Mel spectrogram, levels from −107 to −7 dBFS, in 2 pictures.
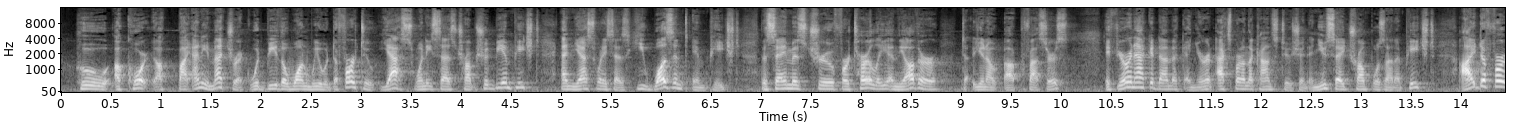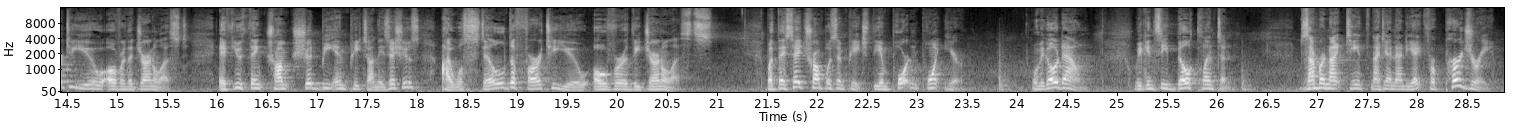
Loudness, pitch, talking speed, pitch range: -23 LUFS, 140 Hz, 220 wpm, 125-170 Hz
